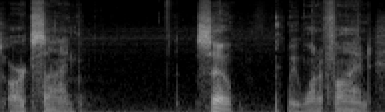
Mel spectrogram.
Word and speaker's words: arcsin: to define its inverse, which we write as sine to the minus 1, but we pronounce as arcsine.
